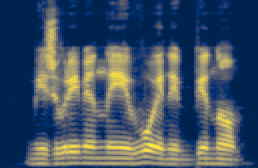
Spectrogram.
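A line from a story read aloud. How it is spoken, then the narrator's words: Displeased grumble. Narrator (Russian): пробурчал Лунин, которому эта идея чрезвычайно не понравилась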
